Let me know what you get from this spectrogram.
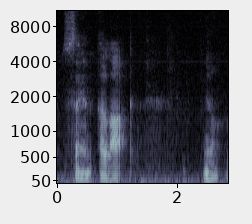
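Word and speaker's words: Sen: you it's Lotus right there's another one too sand okay so in some in some area they Nam their daughter sand okay S N Sand I don't know if it's official but you know they call Sand a lot you know a lot of girls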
